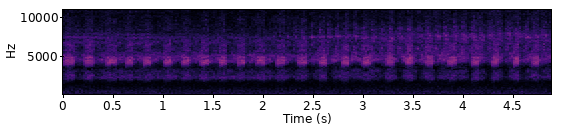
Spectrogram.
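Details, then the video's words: Lavender-field cicadas give a strident high buzz pulsing rhythmically several times a second, the beats slightly uneven, over a constant background drone of more distant singers. "ce chant de CIGALES au cœur d'un champ de lavande"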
